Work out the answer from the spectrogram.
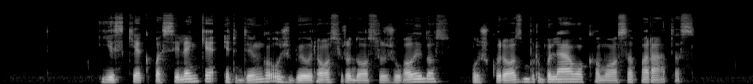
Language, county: Lithuanian, Vilnius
